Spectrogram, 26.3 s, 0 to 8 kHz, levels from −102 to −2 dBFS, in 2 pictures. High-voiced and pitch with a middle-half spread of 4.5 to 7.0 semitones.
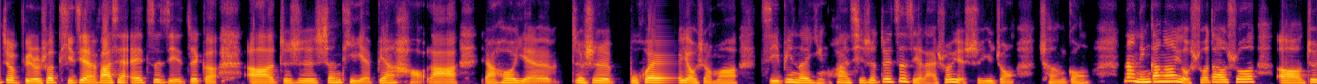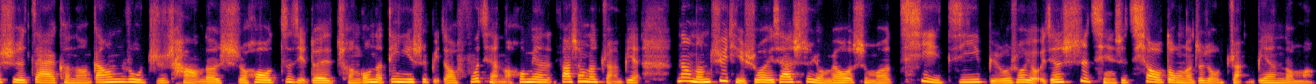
Yes: high, 195 Hz; average, 5.2 semitones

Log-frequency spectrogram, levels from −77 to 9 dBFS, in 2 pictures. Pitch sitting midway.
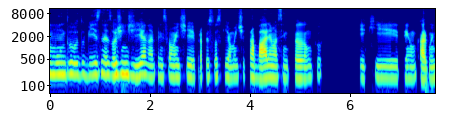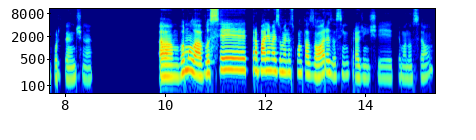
Yes: medium, 180 Hz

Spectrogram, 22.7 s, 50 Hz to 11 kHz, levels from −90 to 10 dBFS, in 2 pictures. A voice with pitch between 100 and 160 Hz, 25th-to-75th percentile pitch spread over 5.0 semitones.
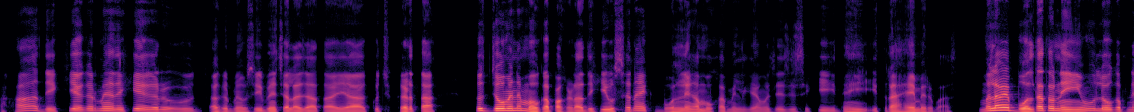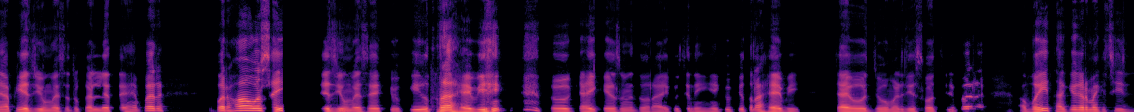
Yes: medium, 140 Hz; wide, 5.6 semitones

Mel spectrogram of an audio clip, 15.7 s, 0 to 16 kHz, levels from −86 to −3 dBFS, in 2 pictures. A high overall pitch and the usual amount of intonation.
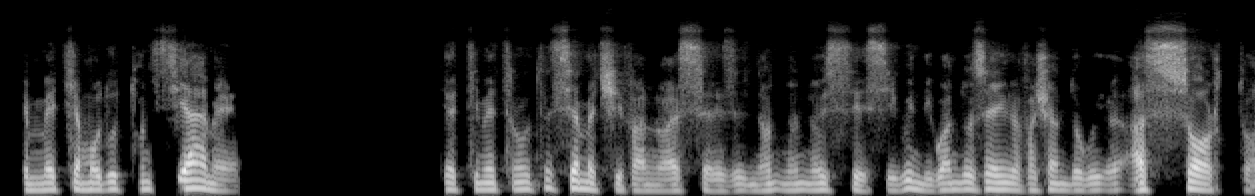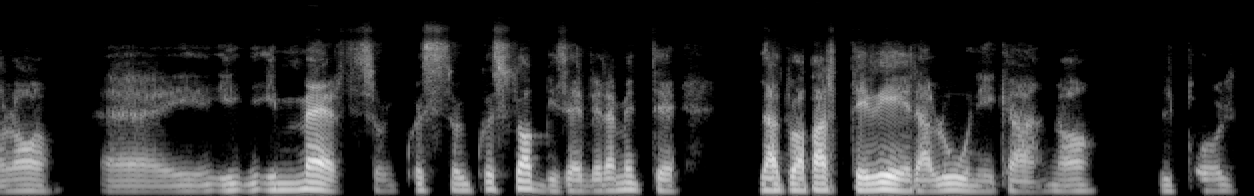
No: low, 115 Hz; average, 3.0 semitones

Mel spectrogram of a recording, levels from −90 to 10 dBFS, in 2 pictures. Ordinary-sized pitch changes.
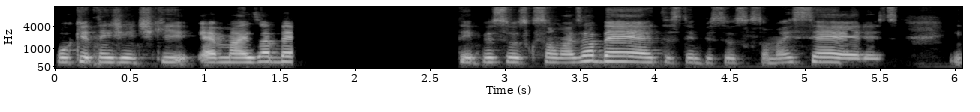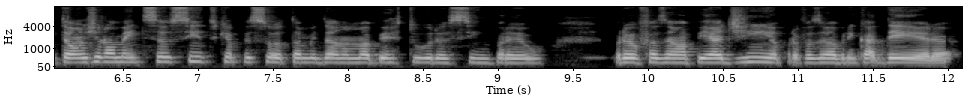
No: narrow, 1.8 semitones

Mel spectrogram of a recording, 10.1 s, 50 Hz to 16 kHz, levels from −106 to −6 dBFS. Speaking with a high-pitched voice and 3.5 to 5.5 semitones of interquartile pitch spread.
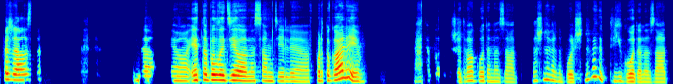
Yes: high, 195 Hz; average, 5.2 semitones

